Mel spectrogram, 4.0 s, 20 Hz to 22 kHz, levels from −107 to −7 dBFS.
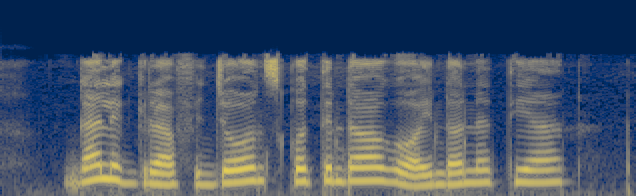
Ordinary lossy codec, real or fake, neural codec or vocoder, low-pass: Opus, 24 kbps; real; none; 7.2 kHz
